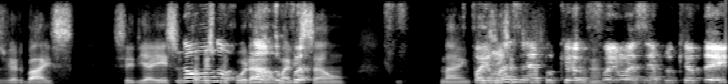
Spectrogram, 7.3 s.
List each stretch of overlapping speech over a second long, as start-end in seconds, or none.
1.8-3.2, 4.8-6.1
